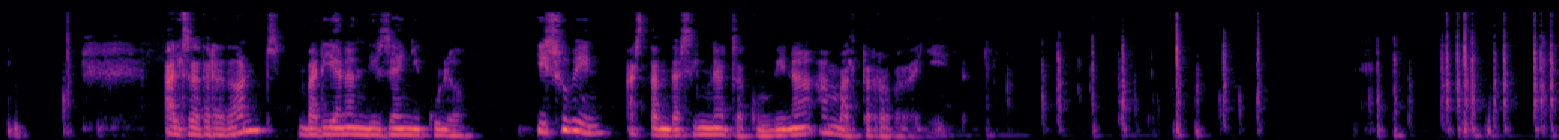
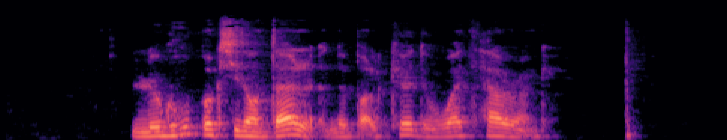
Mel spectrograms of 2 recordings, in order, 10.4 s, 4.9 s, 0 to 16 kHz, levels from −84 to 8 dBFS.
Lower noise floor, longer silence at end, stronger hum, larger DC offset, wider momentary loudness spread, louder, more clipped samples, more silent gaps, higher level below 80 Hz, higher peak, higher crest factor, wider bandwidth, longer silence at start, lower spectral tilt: first, under -90 dBFS vs -81 dBFS; second, 0 s vs 0.65 s; neither; neither; first, 21 LU vs 13 LU; second, -31 LUFS vs -20 LUFS; neither; neither; second, -74 dBFS vs -58 dBFS; second, -10 dBFS vs -2 dBFS; about the same, 22 dB vs 20 dB; first, 11.5 kHz vs 9.8 kHz; second, 0.05 s vs 0.9 s; about the same, -5 dB/octave vs -5.5 dB/octave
